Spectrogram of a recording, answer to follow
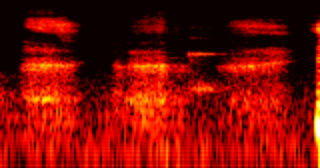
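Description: Faint breathing of a woman exercising: three short, soft breaths during half roll-ups.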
